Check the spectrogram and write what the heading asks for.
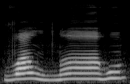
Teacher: واللہ، دیکھیں اب یہاں پر اللہ جلالہ سے پہلے زبر ہے، اللہ جلالہ لفظ تفخیم کر کے موٹا کر کے پڑھا جائے گا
